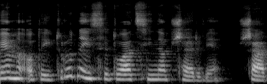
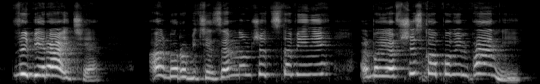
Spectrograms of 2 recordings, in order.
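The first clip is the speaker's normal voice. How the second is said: much higher, much louder bellowing ultimatum; terrible roar; 10 semitones higher, 5 dB louder than usual. A narrator's reading. Kostek roaring an ultimatum at the group, furious. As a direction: roar the choice at them like a little tyrant. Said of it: "ryknął strasznym głosem".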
